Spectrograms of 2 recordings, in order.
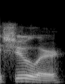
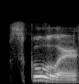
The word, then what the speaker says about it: Schooler: it's uh it's pronounced schooler i got yeah it's weird because at the game if you're at this game they say schuler yep but it's schooler so yes cooler yeah so i don't mind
